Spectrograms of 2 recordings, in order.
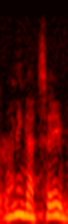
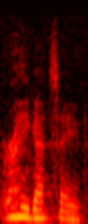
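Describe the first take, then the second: First: Mild disbelief, rising at the end; surprised echo. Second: Said in the usual way. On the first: Retold or imitated. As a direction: repeat the news as a startled question. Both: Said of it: "I said".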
